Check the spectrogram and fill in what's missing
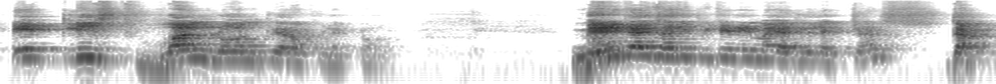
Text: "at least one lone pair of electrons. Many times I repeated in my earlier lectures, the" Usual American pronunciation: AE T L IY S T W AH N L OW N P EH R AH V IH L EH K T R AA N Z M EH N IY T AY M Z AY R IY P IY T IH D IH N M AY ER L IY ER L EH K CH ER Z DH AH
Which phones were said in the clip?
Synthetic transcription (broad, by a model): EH T L IY S T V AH N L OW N P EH R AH F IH L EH K T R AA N M EH N IY T AY M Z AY R IY P IY T IH D IH N M AY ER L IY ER L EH K CH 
